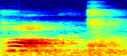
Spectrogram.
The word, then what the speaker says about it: talk: Okay, but sometimes it's talk. Talk. It's AL, yeah, but no L. The L sound, you don't pronounce it. Okay, no L, just short O.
